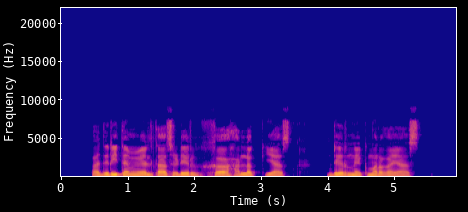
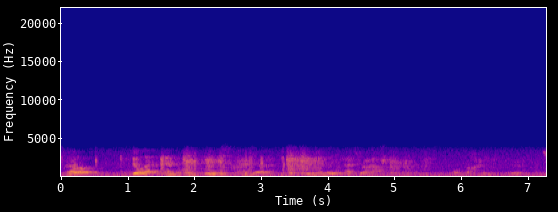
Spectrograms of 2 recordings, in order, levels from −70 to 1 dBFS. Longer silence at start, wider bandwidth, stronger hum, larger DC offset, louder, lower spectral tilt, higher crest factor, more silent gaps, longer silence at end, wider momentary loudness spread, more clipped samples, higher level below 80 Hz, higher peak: first, 0.45 s vs 0 s; first, 9.2 kHz vs 4.7 kHz; neither; neither; first, -20 LUFS vs -29 LUFS; second, -6 dB/octave vs -8 dB/octave; about the same, 18 dB vs 18 dB; first, 3.89-3.99 s vs none; first, 0.6 s vs 0 s; about the same, 11 LU vs 13 LU; neither; about the same, -62 dBFS vs -60 dBFS; first, -4 dBFS vs -10 dBFS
